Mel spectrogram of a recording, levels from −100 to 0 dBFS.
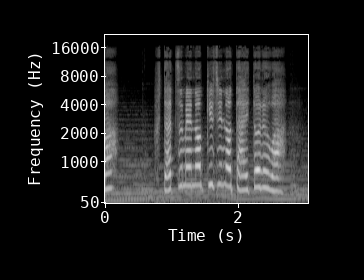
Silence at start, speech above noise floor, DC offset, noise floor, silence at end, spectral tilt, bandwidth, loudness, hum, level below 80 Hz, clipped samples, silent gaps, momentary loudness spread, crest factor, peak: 0 s; 21 dB; under 0.1%; -47 dBFS; 0 s; -2.5 dB/octave; 16.5 kHz; -25 LUFS; none; -68 dBFS; under 0.1%; none; 12 LU; 18 dB; -10 dBFS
